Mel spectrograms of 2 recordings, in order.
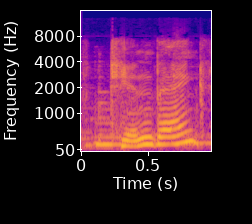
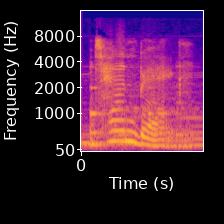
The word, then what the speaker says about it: TN Bank: you say the name tn bank nope tin bank uh-uh so what is it ten bank ten as in tennessee right here where all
